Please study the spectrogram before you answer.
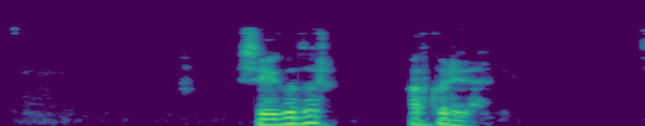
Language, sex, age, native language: Icelandic, male, 40-49, Icelandic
